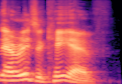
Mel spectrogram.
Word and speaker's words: Kyiv: So, a mysterious flash of light that lit up the skies over Kyiv, or Kiev. I don't know how you pronounce it anymore. So many people are talking. – Kyiv, yeah, we'll go for Kyiv.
